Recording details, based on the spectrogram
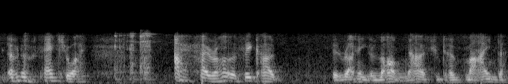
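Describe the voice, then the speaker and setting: A man's voice: medium pitch, lively intonation, noisy background, natural voice. An actor playing a shaken, nervous man who stammers and halts in an old radio drama. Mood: flustered. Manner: stammering, halting. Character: shaken nervous adult male guest, stammering. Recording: tinny old radio recording.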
